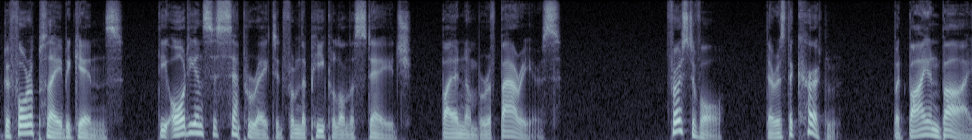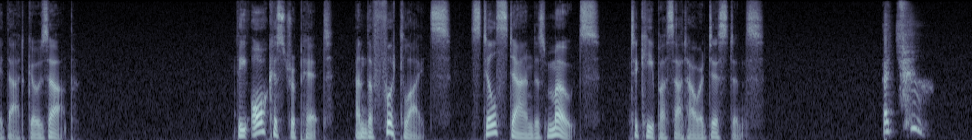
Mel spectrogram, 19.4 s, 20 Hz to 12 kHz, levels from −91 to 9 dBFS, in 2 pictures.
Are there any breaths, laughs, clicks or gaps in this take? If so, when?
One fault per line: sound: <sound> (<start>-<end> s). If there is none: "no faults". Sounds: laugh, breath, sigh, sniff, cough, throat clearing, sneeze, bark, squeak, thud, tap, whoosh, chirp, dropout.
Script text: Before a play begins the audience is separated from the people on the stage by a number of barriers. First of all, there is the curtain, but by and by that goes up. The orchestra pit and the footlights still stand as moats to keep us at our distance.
sound: sneeze (18.5-19.1 s)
